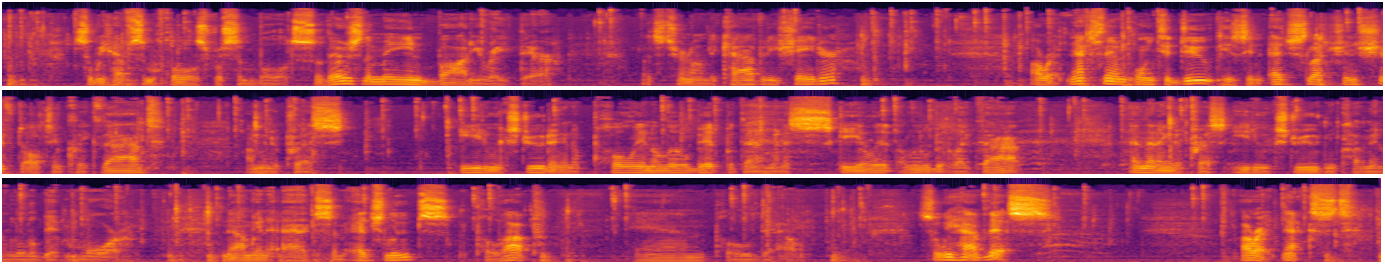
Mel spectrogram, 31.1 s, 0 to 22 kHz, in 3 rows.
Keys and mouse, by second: 0.1 alt+a, 0.3-0.6 middle drag, 1.0 shift+middle click, 1.4-3.6 middle drag, 4.5-6.1 drag, 6.5 shift+middle drag, 6.9 middle click, 7.3 click, 7.5 Tab, 7.7 middle click, 8.1 alt+a, 8.4 shift+middle click, 9.1 2, 11.5 shift+middle click, 11.8 middle click, 12.4 shift+middle click, 13.2 middle click, 13.7 e, 14.6 click, 15.5 middle click, 16.0 s, 16.9 click, 17.3 middle click, 18.5 middle click, 19.1 e, 19.2 click, 20.0 click, 21.3 shift+middle click, 22.0 alt+a, 22.3 shift+middle click, 23.0 ctrl+r, 24.2 click, 24.9 ctrl+r, 26.2 click, 26.4 Tab, 27.0 alt+a, 27.1-28.1 middle drag, 28.6 middle drag, 29.9 Tab, 30.3 middle click, 30.7 alt+a.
